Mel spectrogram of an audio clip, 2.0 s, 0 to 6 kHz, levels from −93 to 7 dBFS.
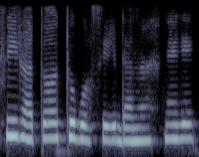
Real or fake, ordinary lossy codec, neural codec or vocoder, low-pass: fake; none; codec, 16 kHz, 1 kbps, X-Codec, HuBERT features, trained on general audio; 5.4 kHz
